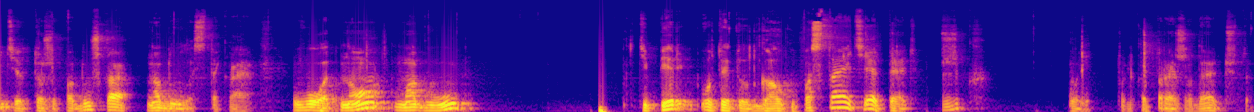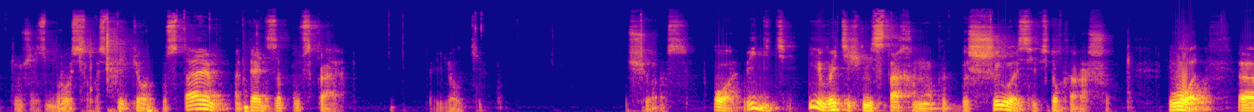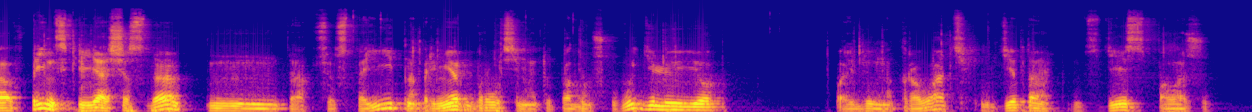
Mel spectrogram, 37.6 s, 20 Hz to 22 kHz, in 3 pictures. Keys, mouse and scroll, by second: 0.4 space, 0.7-1.7 middle drag, 3.7 ctrl+z, 4.3 middle click, 5.2 middle click, 7.3 click, 8.1 middle click, 8.7 space, 10.4 space, 11.5 ctrl+z, 12.5-14.1 drag, 14.4 middle click, 15.0 space, 16.4 space, 17.3 click, 18.1 shift+Left, 18.8 space, 20.9-21.5 middle drag, 22.1-22.5 middle drag, 23.1 space, 24.2 ctrl+z, 25.8 shift+Left, 28.6 middle click, 29.3 KP_1, 30.3-30.8 shift+middle drag, 31.7 g, 33.3 KP_1, 33.7 KP_3, 34.6 shift+middle click, 35.3 g, 36.7 r.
